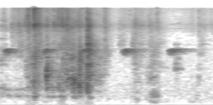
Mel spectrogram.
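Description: Handling noise as a cloth measuring tape and a crocheted bag are picked up and moved: soft rustles and small clicks. Four or five short, high chirps sound faintly behind it.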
